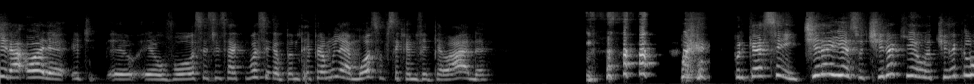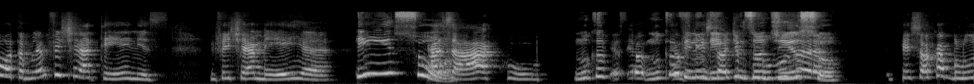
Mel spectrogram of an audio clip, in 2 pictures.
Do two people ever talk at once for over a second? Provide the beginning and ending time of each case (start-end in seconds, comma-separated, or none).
15.8-17.8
